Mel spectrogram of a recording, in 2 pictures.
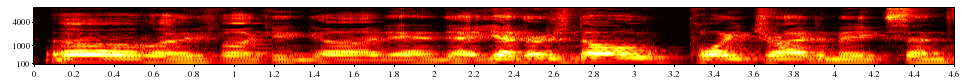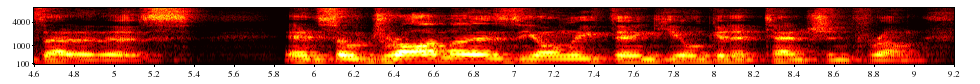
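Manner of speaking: ordinary delivery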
